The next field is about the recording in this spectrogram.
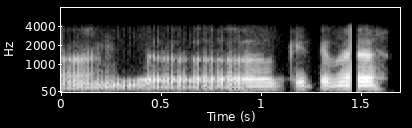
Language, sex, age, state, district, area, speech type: Sanskrit, male, 45-60, Karnataka, Uttara Kannada, urban, conversation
